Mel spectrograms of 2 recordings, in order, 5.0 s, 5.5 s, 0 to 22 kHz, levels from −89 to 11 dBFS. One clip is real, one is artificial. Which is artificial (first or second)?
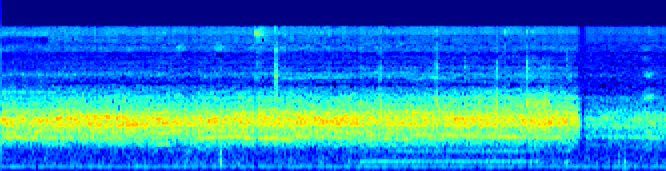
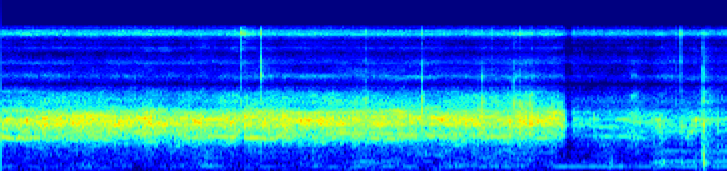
second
